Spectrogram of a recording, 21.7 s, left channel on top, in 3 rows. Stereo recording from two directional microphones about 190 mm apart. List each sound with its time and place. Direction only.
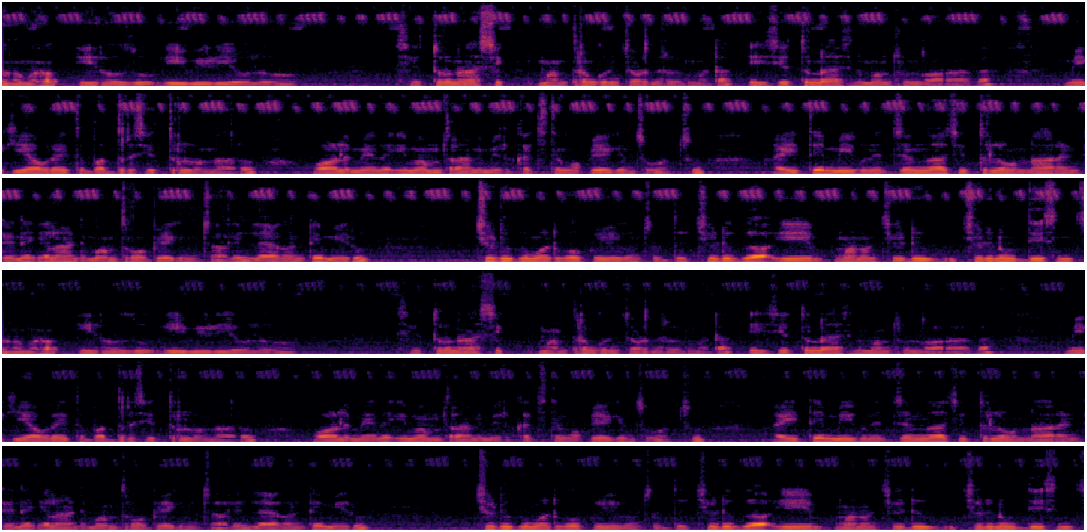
0.0 s speech: 20° left (ahead or behind)
2.7 s speech: 20° left (ahead or behind)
